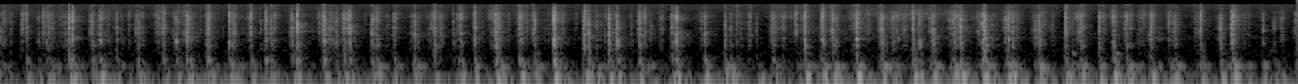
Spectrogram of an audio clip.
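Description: Fingertips tap rapidly on a genuine leather cover, making dense, soft, low-pitched thuds in a quick, uneven rhythm. Each tap is dull and dies away almost at once.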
